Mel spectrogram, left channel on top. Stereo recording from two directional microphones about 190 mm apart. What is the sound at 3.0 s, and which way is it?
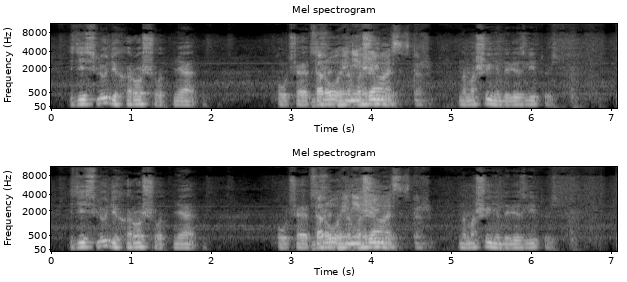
Speech, 15° right (ahead or behind).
